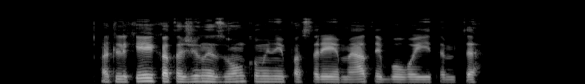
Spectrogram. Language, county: Lithuanian, Kaunas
